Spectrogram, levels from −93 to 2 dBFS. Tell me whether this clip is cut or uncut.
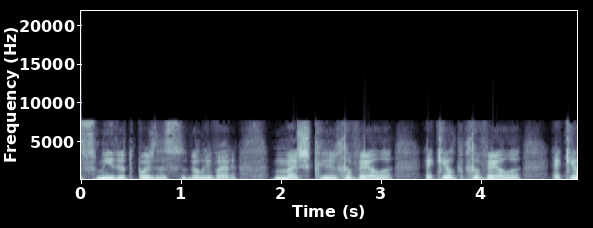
cut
